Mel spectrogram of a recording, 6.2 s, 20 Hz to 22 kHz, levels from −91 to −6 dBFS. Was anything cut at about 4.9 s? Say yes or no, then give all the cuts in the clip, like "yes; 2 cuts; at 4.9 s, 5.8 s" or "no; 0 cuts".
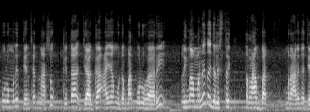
no; 2 cuts; at 1.2 s, 3.5 s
